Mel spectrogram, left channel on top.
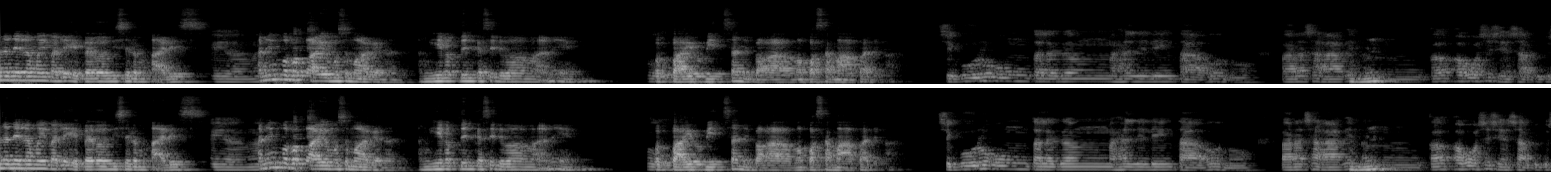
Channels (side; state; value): both; normal; correlation 0.49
